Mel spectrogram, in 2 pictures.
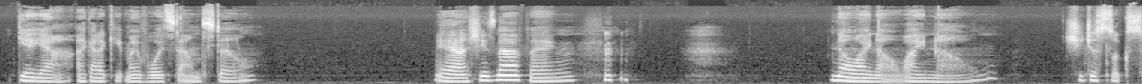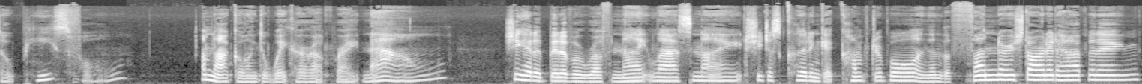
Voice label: Ambience SFX Wet Noises; Foster Fail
